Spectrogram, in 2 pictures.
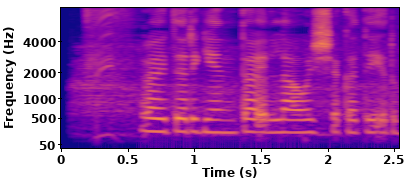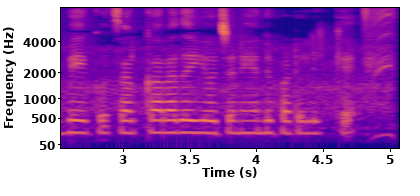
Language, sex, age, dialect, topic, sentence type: Kannada, female, 25-30, Coastal/Dakshin, banking, question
